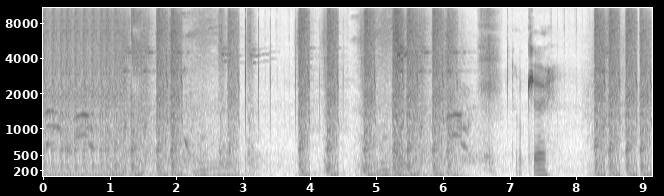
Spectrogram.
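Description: Heavy blows and slashes crash and whoosh in quick bursts.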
